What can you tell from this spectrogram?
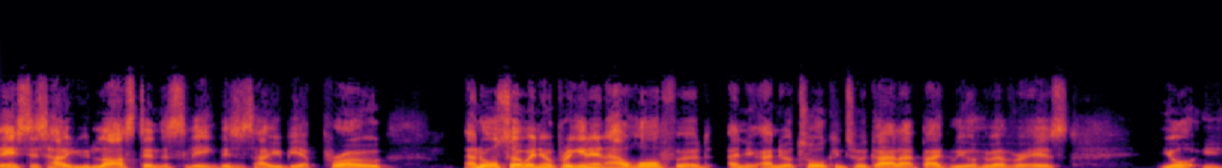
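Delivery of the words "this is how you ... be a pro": ordinary talk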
